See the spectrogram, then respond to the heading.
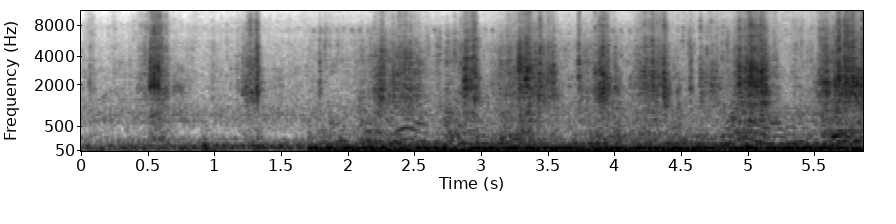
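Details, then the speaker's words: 1968 Oldsmobile 442 V8, formerly locked engine now revived, after driving: deep, even rumble settling into steady idle with no knocks, misses or stumbles; engine healthy, only left front tire rubbing. "it runs good except for that one tire like other than the tire other than that front tire she's a peach it's crazy how quiet it is like it sound just right"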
